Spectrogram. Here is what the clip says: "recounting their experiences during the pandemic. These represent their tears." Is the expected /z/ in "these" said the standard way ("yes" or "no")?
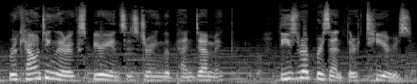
yes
